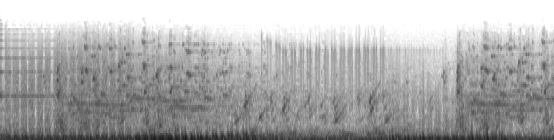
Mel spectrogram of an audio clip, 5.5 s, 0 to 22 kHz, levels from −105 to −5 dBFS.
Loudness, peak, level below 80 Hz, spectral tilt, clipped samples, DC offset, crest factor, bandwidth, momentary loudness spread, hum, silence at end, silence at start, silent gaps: -30 LUFS; -12 dBFS; -30 dBFS; -6.5 dB/octave; under 0.1%; under 0.1%; 14 dB; 6.8 kHz; 11 LU; none; 0 s; 0 s; none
